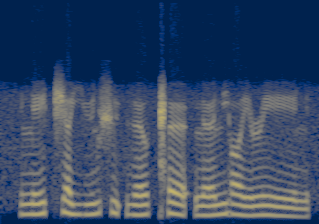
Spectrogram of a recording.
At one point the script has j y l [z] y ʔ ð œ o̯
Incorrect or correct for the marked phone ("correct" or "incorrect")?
incorrect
